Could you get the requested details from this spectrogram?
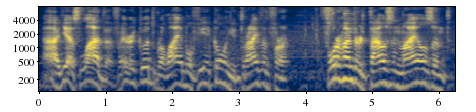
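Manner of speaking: put-on high, hammy Russian accent; jokey Russian accent, praising the car. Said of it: "ascribing Russian accent voice to it".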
